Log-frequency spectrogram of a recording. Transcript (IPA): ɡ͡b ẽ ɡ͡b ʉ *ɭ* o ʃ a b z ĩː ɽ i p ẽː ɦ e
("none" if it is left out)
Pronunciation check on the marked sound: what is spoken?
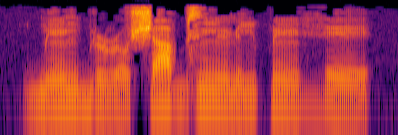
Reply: ɭ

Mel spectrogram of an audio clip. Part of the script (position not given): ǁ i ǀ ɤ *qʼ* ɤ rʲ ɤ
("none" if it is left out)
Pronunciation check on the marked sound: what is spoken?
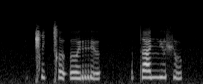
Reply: ʔ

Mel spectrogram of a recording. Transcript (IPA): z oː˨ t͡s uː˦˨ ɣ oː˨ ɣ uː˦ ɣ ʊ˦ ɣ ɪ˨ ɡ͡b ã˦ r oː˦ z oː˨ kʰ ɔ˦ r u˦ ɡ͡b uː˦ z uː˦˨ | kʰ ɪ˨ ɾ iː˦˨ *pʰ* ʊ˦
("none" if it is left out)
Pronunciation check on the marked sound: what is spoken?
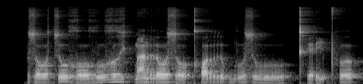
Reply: pʰ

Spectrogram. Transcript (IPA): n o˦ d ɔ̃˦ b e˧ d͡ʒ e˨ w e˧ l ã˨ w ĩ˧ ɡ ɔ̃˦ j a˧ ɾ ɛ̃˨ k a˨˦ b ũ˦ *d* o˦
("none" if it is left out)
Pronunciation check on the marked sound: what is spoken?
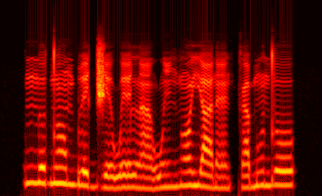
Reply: d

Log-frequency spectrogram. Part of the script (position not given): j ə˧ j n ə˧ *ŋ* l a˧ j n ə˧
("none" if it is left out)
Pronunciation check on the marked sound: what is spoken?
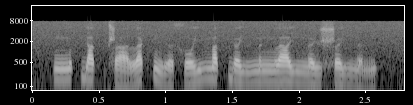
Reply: ŋ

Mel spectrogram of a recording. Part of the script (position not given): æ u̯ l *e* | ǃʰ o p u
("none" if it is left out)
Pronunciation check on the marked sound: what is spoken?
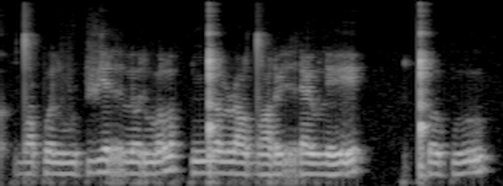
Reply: e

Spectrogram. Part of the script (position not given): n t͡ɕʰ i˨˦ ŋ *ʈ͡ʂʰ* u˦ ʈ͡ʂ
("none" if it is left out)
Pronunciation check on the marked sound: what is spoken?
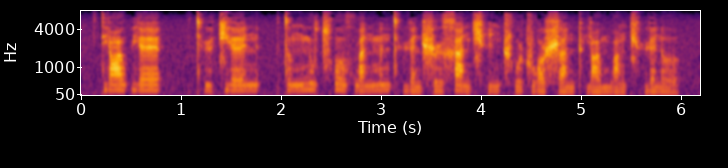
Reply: ʈ͡ʂʰ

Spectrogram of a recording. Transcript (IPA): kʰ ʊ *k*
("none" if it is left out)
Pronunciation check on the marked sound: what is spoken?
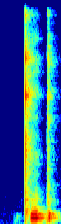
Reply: k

